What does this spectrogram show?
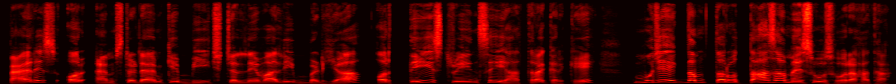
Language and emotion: Hindi, happy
